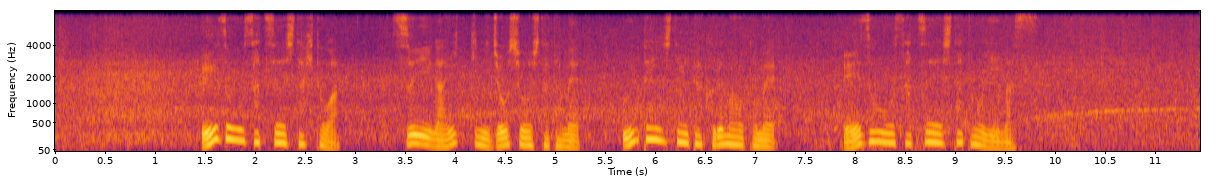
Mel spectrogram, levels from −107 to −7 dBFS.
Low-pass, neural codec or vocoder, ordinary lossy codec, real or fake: 7.2 kHz; none; none; real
